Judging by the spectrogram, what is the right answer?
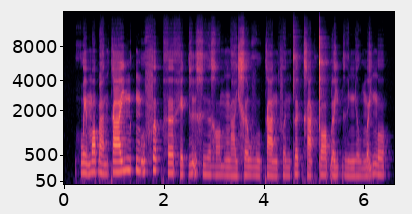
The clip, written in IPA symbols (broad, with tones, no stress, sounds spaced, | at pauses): h w e˧˩ m ɔ˧ ɓ a̤˨˩ n k aː˨˦ j m ɨ˦˥ k̚ m ṵ˧˥ f ə˦˥ p̚ h əː˧ h e˨˩ t̚ ɣ ɨ̰˧˥ x ɨ̤˨˩ ə̯ ɣ ɔ̤˨˩ m ŋ a̤˨˩ j x ə˧ w v u˧˩ k a˧˩ n f ə̤˨˩ n t̪ ə˦˥ t̚ x a˨˩ k̚ t̪ ɔ˧ ɓ ə˨˦ j ɓ ɨ̤˨˩ ɲ ə̤˨˩ w m ə̰˧˥ j ŋ o˧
